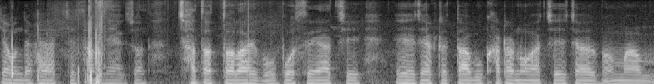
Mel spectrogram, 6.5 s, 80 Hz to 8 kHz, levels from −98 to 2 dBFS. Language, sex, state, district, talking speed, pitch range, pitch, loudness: Bengali, male, Bihar, Katihar, 175 wpm, 105-110 Hz, 105 Hz, -23 LUFS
